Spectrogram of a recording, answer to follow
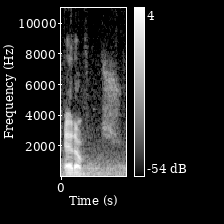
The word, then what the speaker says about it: Erebos: And if I'm correct, Erebos is pronounced Erabos. Or Arabos. Yeah, maybe Erebos. Or Erebos in Greek? Oh, you mean the V sound. The Vita sound. It's like the V in English.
